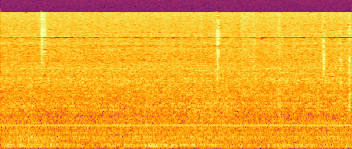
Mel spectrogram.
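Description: Steady low hum and hiss of room noise with a faint steady high tone running through it, broken by three faint isolated clicks.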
